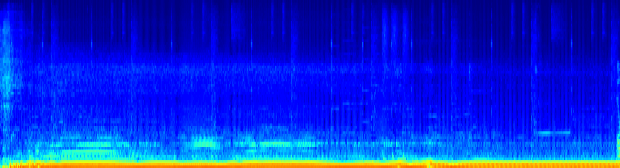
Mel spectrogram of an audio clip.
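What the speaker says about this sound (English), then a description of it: "And then you get the car to start." A car engine fires up via remote start and settles into a loud, steady idle, with a brief rise in revs around the middle before dropping back to a smooth hum.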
